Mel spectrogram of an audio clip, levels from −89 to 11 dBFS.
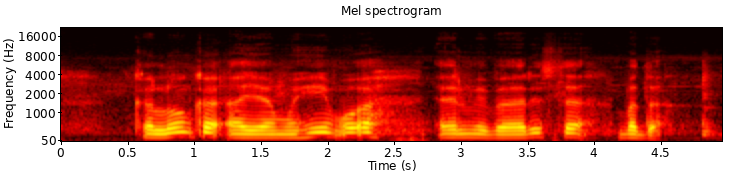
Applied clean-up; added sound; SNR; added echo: none; none; none; none.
